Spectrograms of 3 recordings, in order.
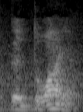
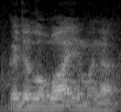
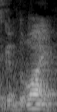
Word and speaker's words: Gadwalim: where as though you pronounce it as Gadwalim, not Gadalawayim. You understand that? Not Gadalawayim. It's going to be kind of a tongue twister in this thing. It's Gadwalim. You understand? Kabal Gadwalim. That's how you say it.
